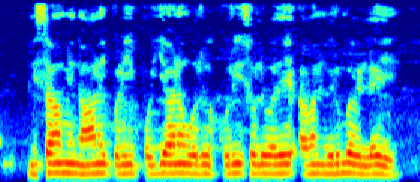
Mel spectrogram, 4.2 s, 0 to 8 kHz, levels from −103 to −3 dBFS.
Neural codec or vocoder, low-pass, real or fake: none; 7.2 kHz; real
